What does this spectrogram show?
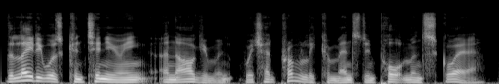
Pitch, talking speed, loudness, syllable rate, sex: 110 Hz, 155 wpm, -18 LUFS, 5.2 syllables/s, male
